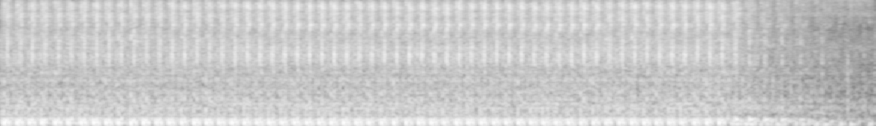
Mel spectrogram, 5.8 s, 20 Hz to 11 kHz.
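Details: 1972 Gravely 816 tractor, Kohler Command 18 twin, first run after carb fix: heavy regular knock about four per second over idle until it winds down; rod knock, engine blown up.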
